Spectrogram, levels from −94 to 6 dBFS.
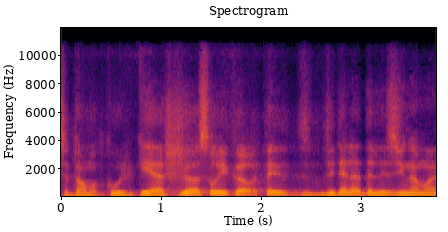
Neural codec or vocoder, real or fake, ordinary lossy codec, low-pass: codec, 24 kHz, 0.5 kbps, DualCodec; fake; AAC, 48 kbps; 10.8 kHz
